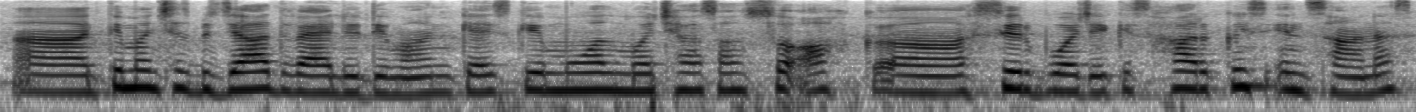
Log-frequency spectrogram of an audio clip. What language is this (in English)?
Kashmiri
